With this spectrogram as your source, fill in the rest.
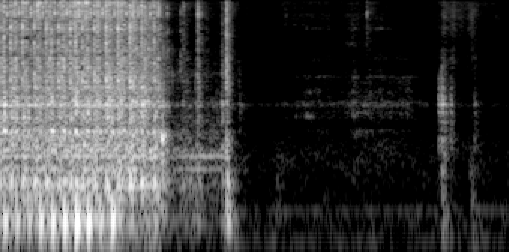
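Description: A sewing machine stitches a memory bear in a quick, steady run of rhythmic needle clatter for about a second and a half, then stops, leaving faint clicks and small handling sounds.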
